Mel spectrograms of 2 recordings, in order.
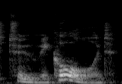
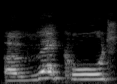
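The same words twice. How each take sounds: First: Record stressed on the second syllable, low, slow; verb stress. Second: Record stressed on the first syllable, high, slow; noun stress. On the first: Teacher drilling nouns against verbs, second-syllable stress on record. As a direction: land on CORD in record. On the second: Teacher drilling nouns against verbs, first-syllable stress on record. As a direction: punch REC in record. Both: Shown as a demonstration. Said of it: "hear me changing the position of the stress".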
